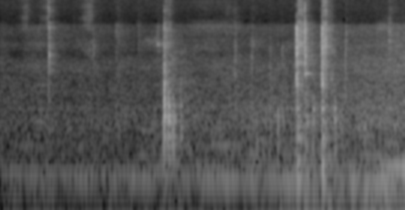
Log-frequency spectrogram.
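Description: Clicks and knocks of a metal tube and hard plastic toy-gun bolt parts being handled and pulled apart, with a louder knock about one and a half seconds in and two more close together around three seconds in.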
